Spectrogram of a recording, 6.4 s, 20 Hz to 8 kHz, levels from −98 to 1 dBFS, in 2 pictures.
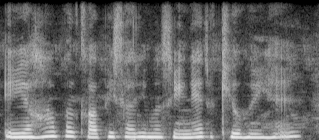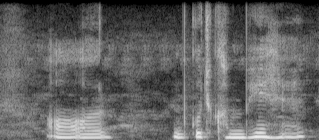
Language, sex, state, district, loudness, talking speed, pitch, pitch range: Hindi, female, Jharkhand, Sahebganj, -15 LUFS, 115 wpm, 215 Hz, 200-225 Hz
